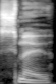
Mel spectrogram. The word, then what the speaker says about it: Smoo: Pronounced Smoo, rhyming with goo, and derived from the Old Norse word meaning to creep through a narrow cleft.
